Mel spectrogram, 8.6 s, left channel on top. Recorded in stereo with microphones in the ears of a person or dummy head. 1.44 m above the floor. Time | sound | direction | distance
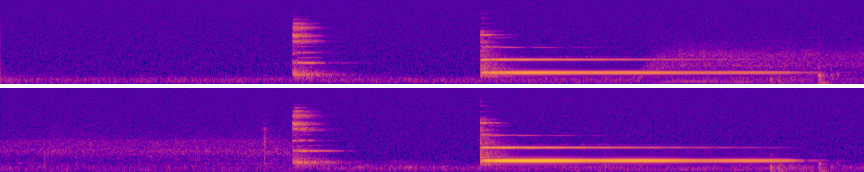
2.9 | a cowbell | 5° right (ahead or behind) | 1.2 m
4.8 | a clink | 40° right (ahead or behind) | 0.8 m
